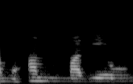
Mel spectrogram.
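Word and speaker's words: محمد: মুহাম্মাদ কামা সাল্লাইতা আচ্ছা, এখানে আলা মোহাম্মদ হবে না মাদ হবে কোনটা? মুহাম্মদ। জি, আর তামা, শেষে, মুখস্থ বলতেছি শেষে, হুজুর। যে মুখস্থই বলেন, সমস্যা নেই। আর শেষে যেহেতু দাল, দালে শেষ হচ্ছে তো আংশিক কলকলা করাটাই ভালো। মুহাম্মদ। কলকলার তামা, যে ফিট, কলকলার যে ফিটটি আওয়াজ, ওইটা তো নিশ্চিত করতে হবে, অর্থাৎ বাদের।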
